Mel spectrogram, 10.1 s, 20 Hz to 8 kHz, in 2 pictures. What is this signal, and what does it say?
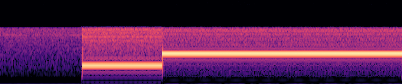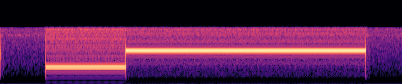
Two-tone page, heard as a one-second tone, then a three-second tone, about 690 then 1120 Hz, about 640 then 1250 Hz. It is heard from 1.0 to 9.6 s.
